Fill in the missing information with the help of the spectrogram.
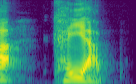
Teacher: เราจะอ่านพยางค์หน้าแค่กึ่งเสียงอ่านเท่านั้นเราจะไม่อ่านเสียงเต็ม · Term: อักษรนำ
